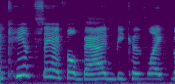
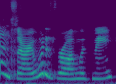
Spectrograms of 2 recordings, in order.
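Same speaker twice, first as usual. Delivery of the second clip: ordinary talk, nothing marked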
